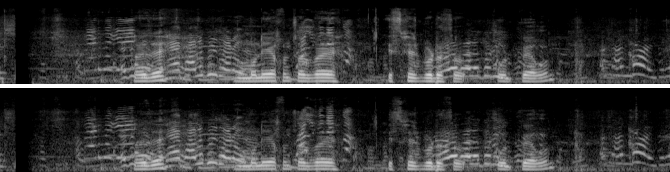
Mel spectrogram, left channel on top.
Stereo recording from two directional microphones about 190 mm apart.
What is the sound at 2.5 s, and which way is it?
Speech, 10° left (ahead or behind).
